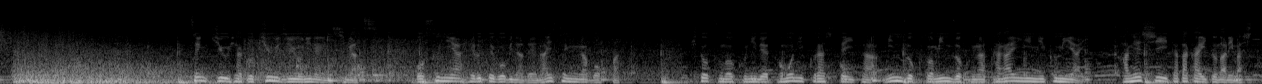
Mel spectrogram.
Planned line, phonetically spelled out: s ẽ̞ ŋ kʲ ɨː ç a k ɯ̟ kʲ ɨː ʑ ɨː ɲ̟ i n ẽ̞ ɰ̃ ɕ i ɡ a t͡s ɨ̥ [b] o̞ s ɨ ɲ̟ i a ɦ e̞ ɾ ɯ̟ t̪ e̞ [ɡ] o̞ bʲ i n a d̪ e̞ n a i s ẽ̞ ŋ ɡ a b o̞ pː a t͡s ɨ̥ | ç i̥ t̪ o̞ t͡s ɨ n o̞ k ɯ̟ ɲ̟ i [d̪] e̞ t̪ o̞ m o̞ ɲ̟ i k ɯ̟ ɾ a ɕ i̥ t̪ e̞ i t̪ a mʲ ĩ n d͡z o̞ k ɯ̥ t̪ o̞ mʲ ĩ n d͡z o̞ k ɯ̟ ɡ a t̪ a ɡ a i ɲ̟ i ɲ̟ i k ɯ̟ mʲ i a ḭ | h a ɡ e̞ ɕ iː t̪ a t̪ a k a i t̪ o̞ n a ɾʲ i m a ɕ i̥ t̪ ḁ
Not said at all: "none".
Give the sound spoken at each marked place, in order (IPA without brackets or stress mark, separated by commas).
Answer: b, ɡ, d̪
